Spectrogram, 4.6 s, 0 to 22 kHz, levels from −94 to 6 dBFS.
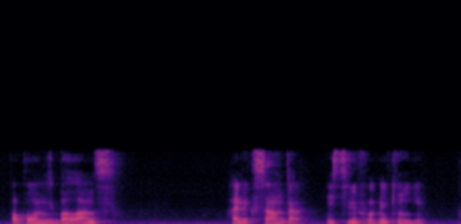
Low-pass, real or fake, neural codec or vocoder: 7.2 kHz; fake; autoencoder, 48 kHz, 32 numbers a frame, DAC-VAE, trained on Japanese speech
